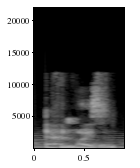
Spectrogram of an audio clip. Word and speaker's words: Hefeweizen: We're a West Texas-themed brewery making a German-style, how do you pronounce that? Hefeweizen? Hefeweizen.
